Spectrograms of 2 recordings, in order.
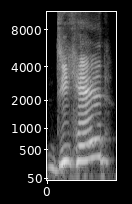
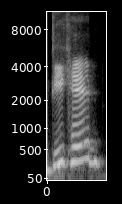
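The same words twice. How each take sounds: First: "Dickhead" said louder, with an Australian accent. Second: "Dickhead" said with an Australian accent, "tikeɪd". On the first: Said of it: "Say it in Australian". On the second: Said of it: "if you wanna be Australian, you say". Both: Shown as a demonstration.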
